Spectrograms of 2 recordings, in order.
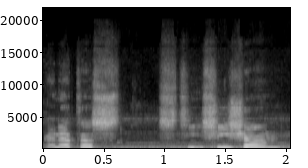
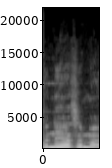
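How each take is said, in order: First: The name sounds unlike the English word anathema. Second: The name sounds like the English word anathema. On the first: The speaker calls it right. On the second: The speaker calls it wrong.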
